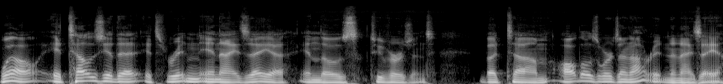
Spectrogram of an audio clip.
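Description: A man's plain, everyday voice at medium pitch, fairly slow pace, lively intonation, and very even loudness in a very clean recording with a silent background. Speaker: pastor. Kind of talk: panel discussion on Bible topics.

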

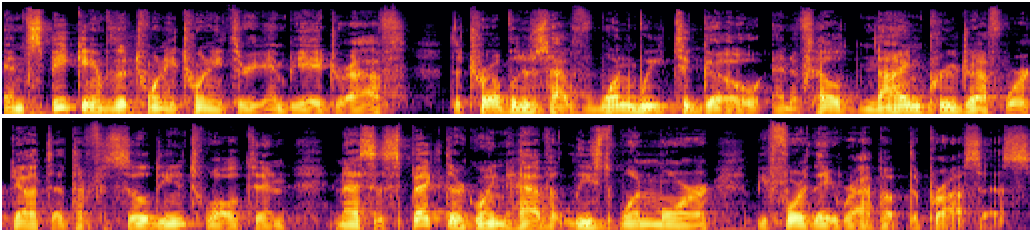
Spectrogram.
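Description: A man with an American accent talks in a normal speaking voice, fairly low in pitch, at a fairly quick pace with ordinary pitch variation and hardly any pauses. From US Pacific Northwest (Portland, Oregon). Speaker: sports podcast host. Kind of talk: podcast narration and interview.

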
